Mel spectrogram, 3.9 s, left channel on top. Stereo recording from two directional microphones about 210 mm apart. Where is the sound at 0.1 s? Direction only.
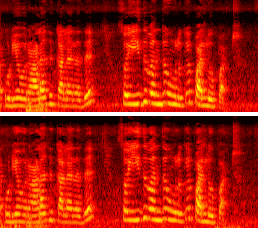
15° right (ahead or behind).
